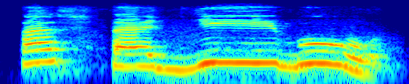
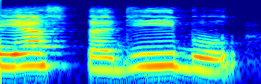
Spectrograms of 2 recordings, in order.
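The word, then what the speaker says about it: يستجيبوا: yang apa penggalan 13 apa bacanya tadi di sebut tastajib Ibu. Oh, iya. Ya, dia yastajibu. Iya, Bu. Heeh. Yastajibu. I bukan tas ya.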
